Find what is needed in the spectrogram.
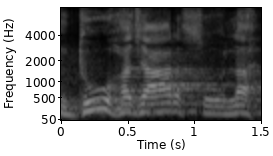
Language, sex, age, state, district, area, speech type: Maithili, male, 45-60, Bihar, Madhubani, urban, spontaneous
